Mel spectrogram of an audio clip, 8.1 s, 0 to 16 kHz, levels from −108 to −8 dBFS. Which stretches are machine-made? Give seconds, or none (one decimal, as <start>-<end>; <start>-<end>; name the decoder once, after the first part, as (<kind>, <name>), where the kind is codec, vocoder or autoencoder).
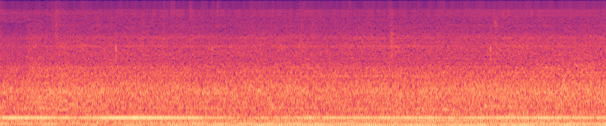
0.7-1.4 (autoencoder, DAC-VAE); 3.1-4.3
